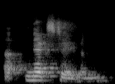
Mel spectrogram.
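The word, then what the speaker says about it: NXTHVN: that's pretty soon now this word is pronounced next haven and it's an artist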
